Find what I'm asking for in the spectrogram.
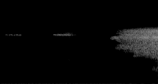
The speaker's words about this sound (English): Flies and other more mysterious insects fill the air, along with blossom and dust caught up.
